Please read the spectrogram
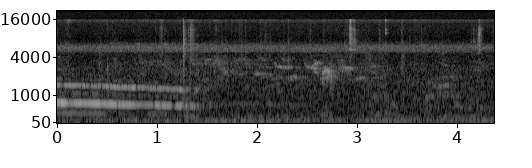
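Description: Faint, near-quiet recording: one long, slightly falling animal call in the first second and a half, then only a few light taps from pigeons pecking at grain on a dirt floor.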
